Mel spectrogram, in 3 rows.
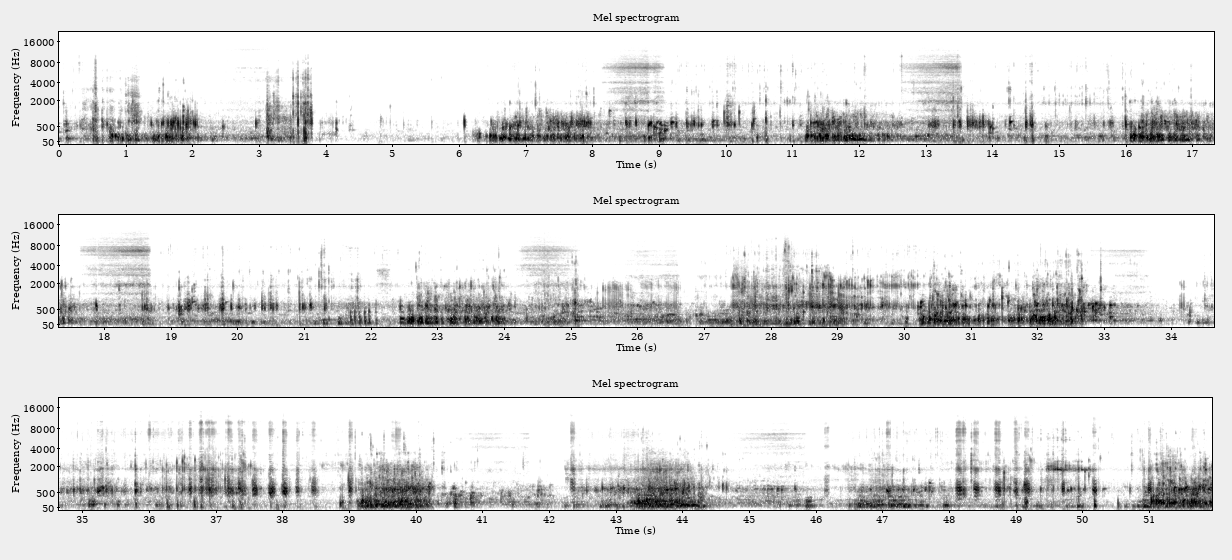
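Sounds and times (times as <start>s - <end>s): regulator inhale hiss: 2.4s - 3.2s, 8.2s - 9.2s, 12.6s - 13.6s, 17.6s - 18.8s, 24.2s - 25.2s, 25.8s - 26.7s, 32.9s - 33.8s, 40.6s - 41.8s, 44.7s - 46.0s
gurgling exhaust bubbles: 6.1s - 8.3s, 9.0s - 12.6s, 13.5s - 17.7s, 18.7s - 33.0s, 38.5s - 41.0s, 41.8s - 44.8s, 45.9s - 51.9s.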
